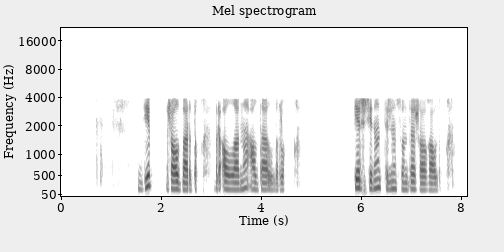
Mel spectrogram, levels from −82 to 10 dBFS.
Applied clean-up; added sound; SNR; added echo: none; none; none; none.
